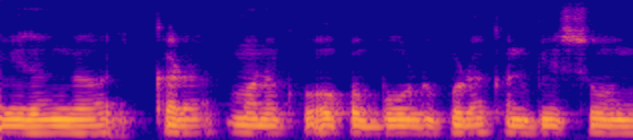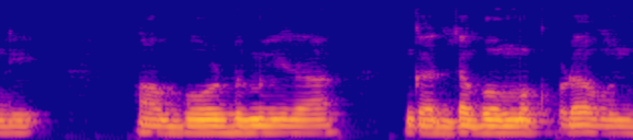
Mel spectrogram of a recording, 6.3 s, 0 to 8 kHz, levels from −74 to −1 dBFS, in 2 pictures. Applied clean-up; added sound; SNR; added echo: neural mask model DeepFilterNet 3.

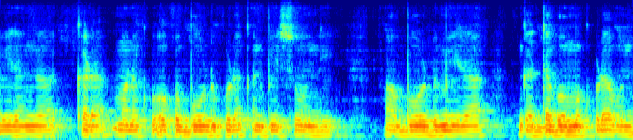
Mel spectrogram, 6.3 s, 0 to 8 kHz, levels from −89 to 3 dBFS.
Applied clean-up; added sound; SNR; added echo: neural separator model SepFormer DNS4.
